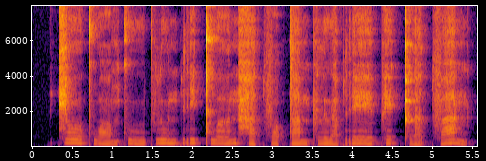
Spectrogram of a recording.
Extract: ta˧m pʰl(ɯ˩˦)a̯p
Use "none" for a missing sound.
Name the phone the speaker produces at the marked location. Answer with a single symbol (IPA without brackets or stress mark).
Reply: ɯ˩˦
